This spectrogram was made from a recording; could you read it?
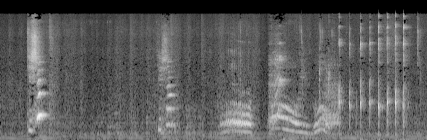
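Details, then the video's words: Pet grey parrot, two years old, and one-year-old Amazon parrot indoors: a few tonal, wavering mimicked calls with falling and rising pitch, then a quick run of sharp chirps at the end, a faint human voice beforehand. "quelques mot et bruitage des perroquets"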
